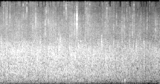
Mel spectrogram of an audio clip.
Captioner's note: applause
